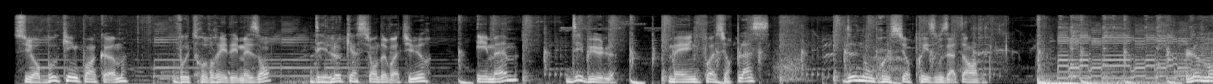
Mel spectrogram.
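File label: French, male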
